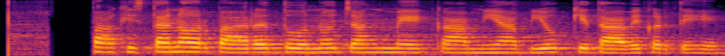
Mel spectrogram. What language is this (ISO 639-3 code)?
urd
